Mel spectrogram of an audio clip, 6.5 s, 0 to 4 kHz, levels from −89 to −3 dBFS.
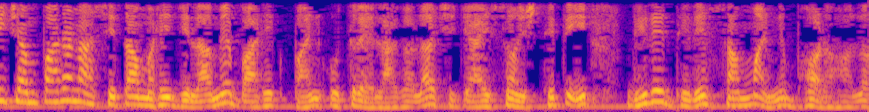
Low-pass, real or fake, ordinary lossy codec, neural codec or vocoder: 3.6 kHz; real; none; none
